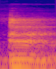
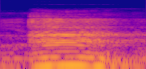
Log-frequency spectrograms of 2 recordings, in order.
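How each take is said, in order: First: The vowel is said plainly with a natural opening. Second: The vowel is drawn out with an overly wide mouth. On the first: The speaker calls it right. "biasa a" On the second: The speaker calls it wrong. "bukan berlebihan a"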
